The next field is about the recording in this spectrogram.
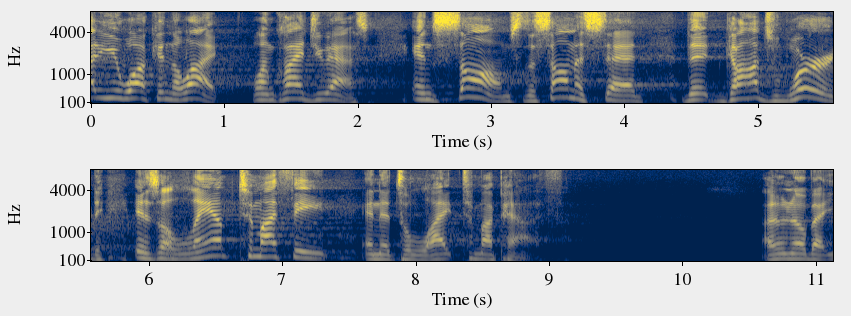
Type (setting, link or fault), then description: setting, large echoing room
